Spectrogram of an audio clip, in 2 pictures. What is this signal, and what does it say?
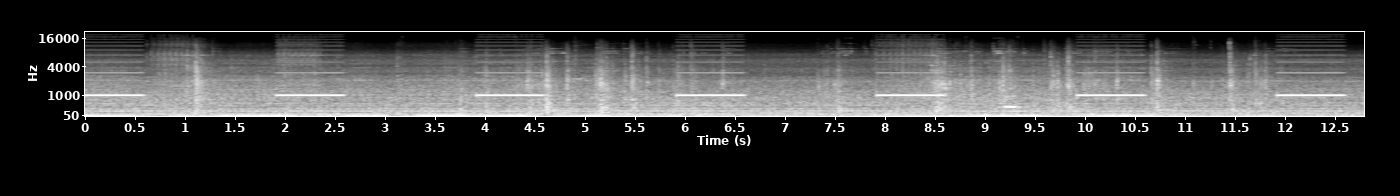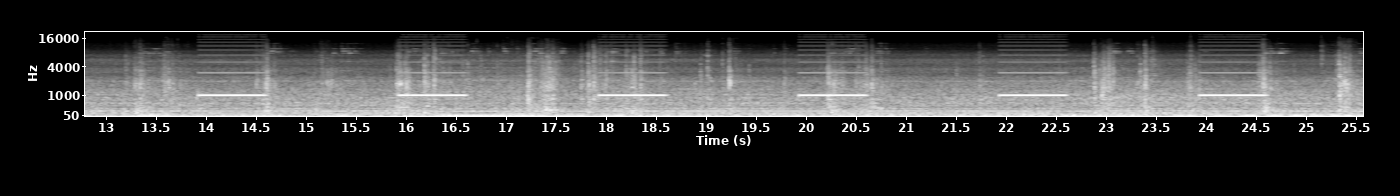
There is no code.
